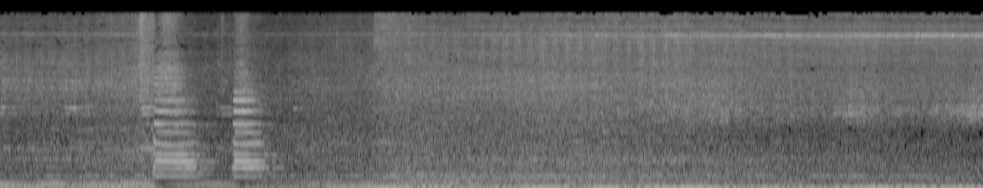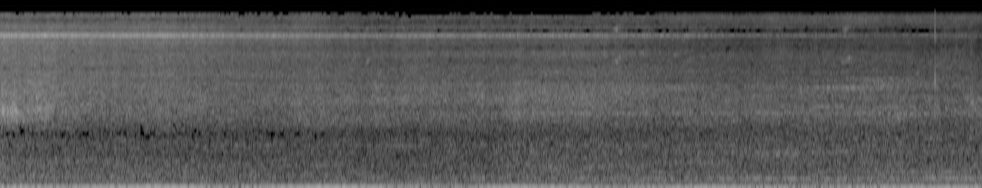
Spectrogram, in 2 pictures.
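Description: Union Pacific diesel locomotives and double-stack container cars passing close by in a steady low rumble of engines and wheels on rail. The locomotive horn gives two short blasts about a second and a half in.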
